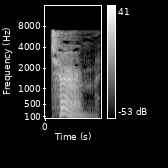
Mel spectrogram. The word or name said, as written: term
